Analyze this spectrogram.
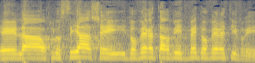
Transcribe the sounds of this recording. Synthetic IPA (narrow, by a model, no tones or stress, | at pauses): laoχlusijaʃeid̪oveʁet̪aʁvit̪ved̪oveʁet̪ivʁit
